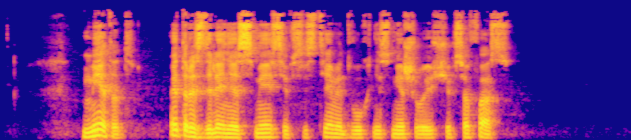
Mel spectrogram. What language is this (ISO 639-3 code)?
rus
